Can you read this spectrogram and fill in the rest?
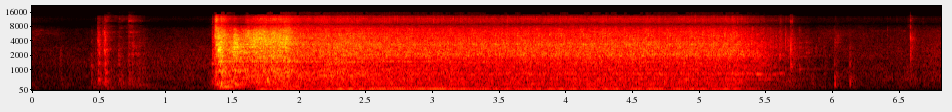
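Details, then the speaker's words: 1976 Corvette V8 idling cold (just over 100°) after fixing binding roller rocker trunnions and replacing valve stem seals: smooth, even rumble with no top-end ticking; the loud racket is gone and it runs normally. "ah man it's not supposed to make a loud racket this sounds way better it's still not even warmed up"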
